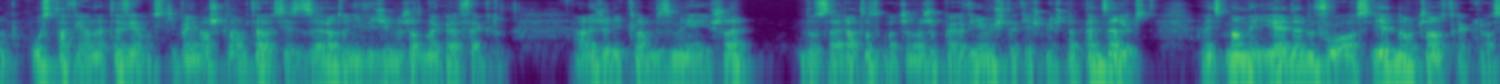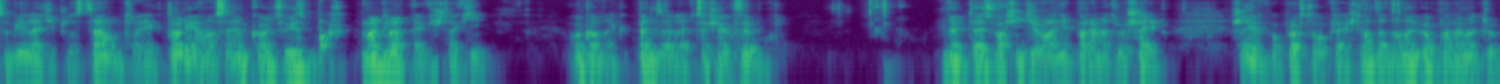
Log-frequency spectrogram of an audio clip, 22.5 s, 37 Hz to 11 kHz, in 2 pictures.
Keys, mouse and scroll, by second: 4.3 click, 14.4-16.3 middle drag, 18.1-19.8 middle drag, 21.5 click.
